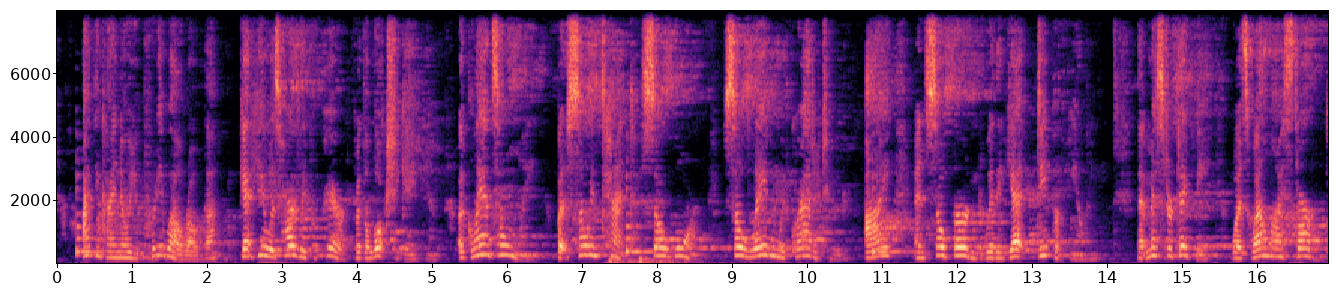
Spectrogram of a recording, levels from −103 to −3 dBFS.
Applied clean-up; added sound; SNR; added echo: classical method WPE with log-MMSE.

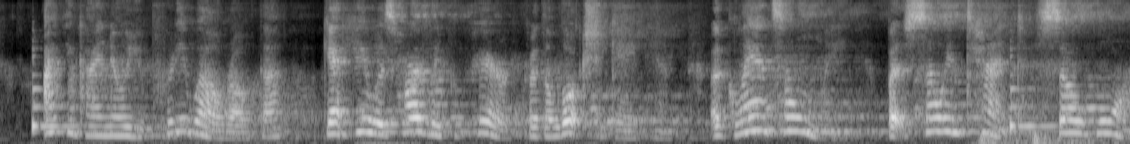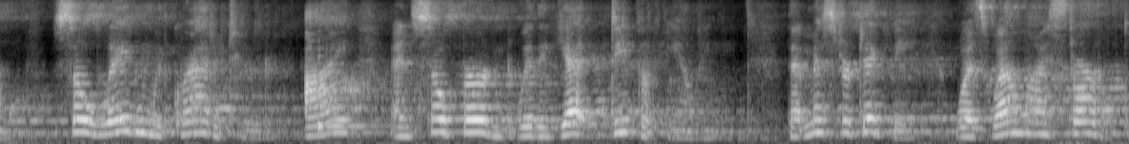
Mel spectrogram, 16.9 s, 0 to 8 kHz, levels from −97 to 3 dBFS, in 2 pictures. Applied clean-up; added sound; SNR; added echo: neural separator model SepFormer DNS4.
